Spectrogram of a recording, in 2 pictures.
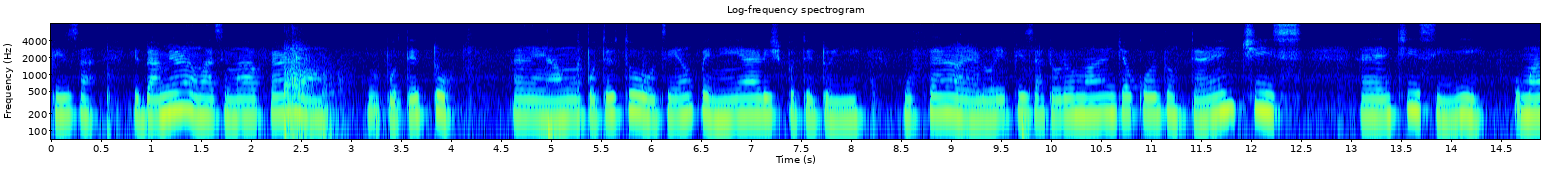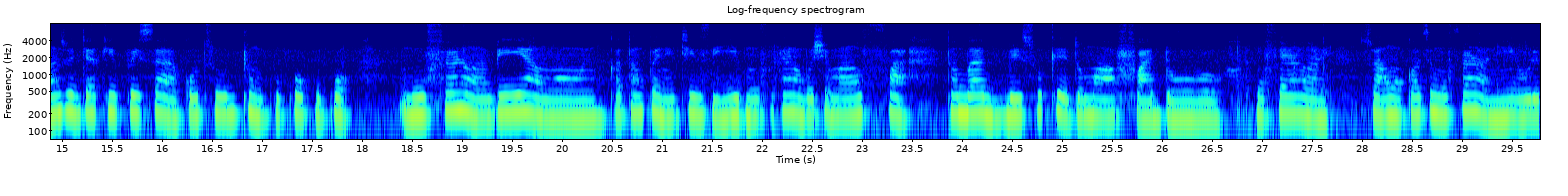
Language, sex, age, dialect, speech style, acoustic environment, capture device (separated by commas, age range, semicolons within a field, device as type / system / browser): Yoruba, female, 35-44, Nigeria - Lagos Yoruba, relaxed; focused, silence, desktop / Windows / Chrome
